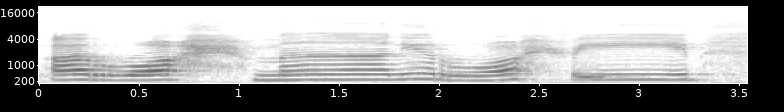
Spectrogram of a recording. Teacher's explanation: ہا کی آواز بالکل ظاہر ہونی چاہیے، رو موٹا پڑھیں گے، کھڑا زبر ہے میم کے اوپر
